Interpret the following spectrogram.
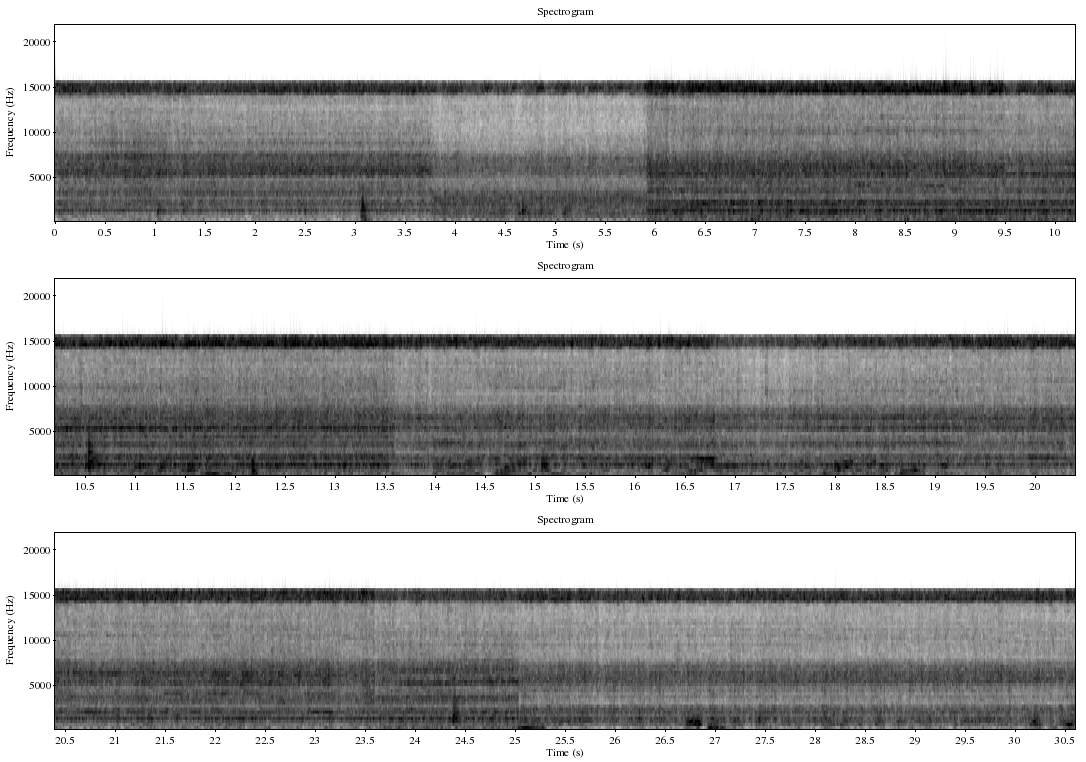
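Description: Woodworking band saw running and cutting through timber, a steady motor hum with the hiss of the blade in the wood. It grows louder about six seconds in and eases back near the middle.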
